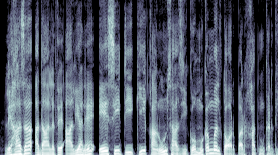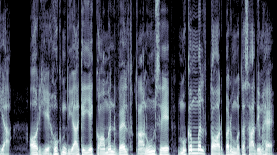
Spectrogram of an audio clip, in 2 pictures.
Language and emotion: Urdu, neutral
